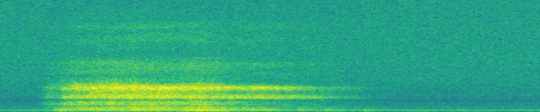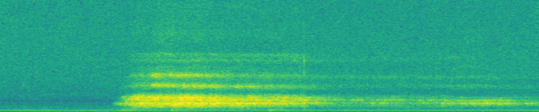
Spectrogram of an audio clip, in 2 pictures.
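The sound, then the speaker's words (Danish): Two slow, deep breaths drawn audibly as part of a guided breathing exercise, each a broad airy rush lasting a few seconds with a quiet pause between, over a steady low hum. “Lav denne vejrtrækning, dybe vejrtrækning med lyd på et par gange.”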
